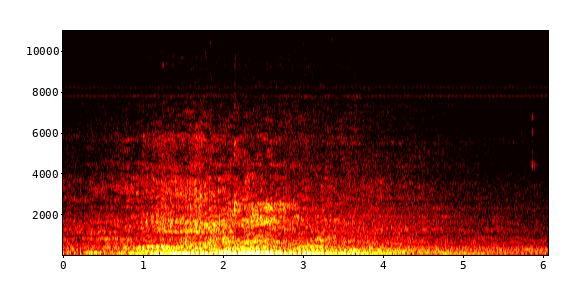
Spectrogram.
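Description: A motor vehicle passing by: its engine sound grows louder to a peak a couple of seconds in, then fades away.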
